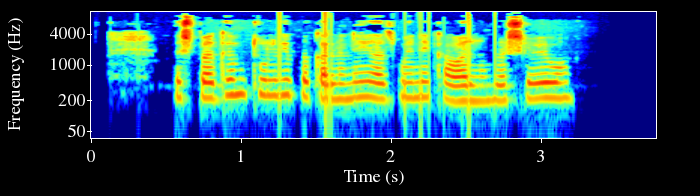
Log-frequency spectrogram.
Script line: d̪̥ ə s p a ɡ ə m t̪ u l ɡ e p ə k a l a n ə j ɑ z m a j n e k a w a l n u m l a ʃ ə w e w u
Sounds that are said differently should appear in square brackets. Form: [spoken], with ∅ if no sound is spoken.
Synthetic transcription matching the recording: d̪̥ ə [ʃ] p a ɡ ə m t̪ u l ɡ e p ə k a l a n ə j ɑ z m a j n e k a w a l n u m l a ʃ ə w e w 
